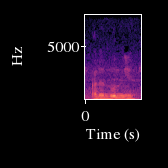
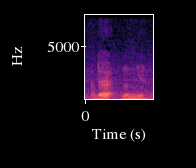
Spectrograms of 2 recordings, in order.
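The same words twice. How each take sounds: No difference in how they are said.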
